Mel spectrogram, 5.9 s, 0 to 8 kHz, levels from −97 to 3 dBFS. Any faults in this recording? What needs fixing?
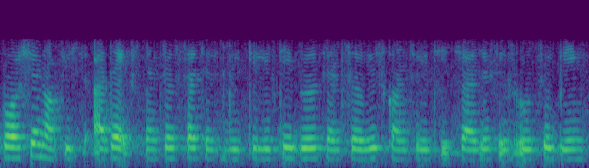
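iLBC codec damage runs through the whole speech clip, with nothing above 3.8 kHz and a 300 Hz to 3.7 kHz line band. Each frame's excitation is coded independently, giving a plainly rough, synthetic texture that fits the 13.33 kbps, 30 ms frame mode. To prevent it, capture or route the call through a wideband codec instead of narrowband iLBC.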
